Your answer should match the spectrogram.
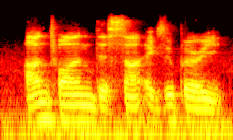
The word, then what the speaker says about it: Antoine de Saint-Exupéry: I don't really know how to pronounce it well. My French tells me it's Antoine de Saint-Exupéry.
